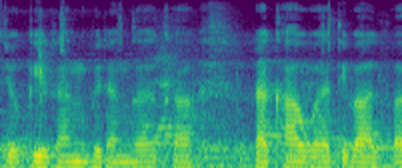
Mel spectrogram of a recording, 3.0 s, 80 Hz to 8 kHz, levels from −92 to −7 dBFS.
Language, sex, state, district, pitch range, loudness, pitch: Hindi, male, Jharkhand, Deoghar, 100-105 Hz, -19 LUFS, 100 Hz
